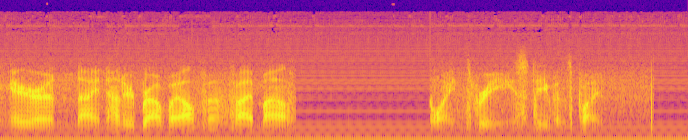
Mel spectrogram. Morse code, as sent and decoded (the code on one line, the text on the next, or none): none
